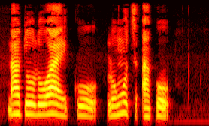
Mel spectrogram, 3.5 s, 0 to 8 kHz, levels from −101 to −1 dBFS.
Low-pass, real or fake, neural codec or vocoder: 7.2 kHz; real; none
